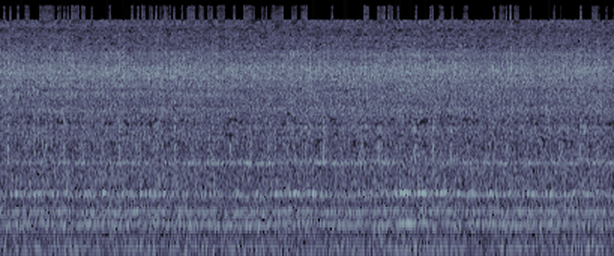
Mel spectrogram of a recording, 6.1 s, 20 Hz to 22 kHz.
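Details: Skoda 1.6 BSF petrol at steady idle: fast, even ticking knock over the engine drone throughout; knock from inside the engine, cause not identified.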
